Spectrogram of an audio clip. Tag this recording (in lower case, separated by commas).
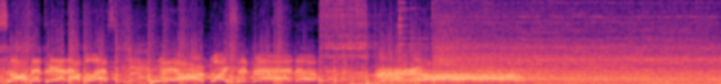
music, speech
